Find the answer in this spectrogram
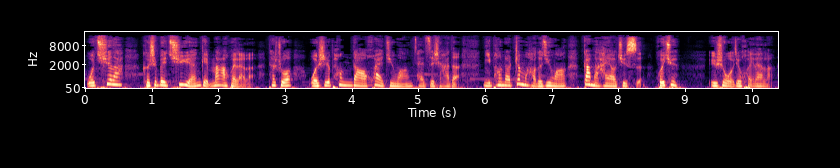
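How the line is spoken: Cheerful, laughing. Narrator (Chinese): 刘罗锅笑呵呵地说道

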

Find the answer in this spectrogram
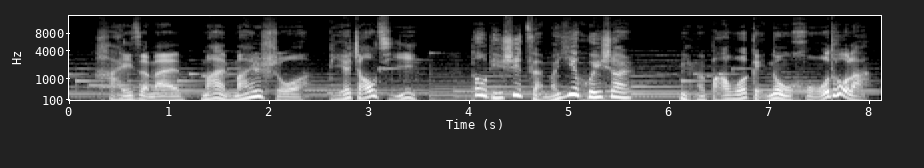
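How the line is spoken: Cheerful old woman. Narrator (Chinese): 熊婆婆笑呵呵地说

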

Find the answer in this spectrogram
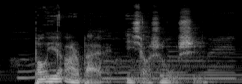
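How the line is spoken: Young woman, flat and casual. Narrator (Chinese): 姑娘淡淡的说出价格

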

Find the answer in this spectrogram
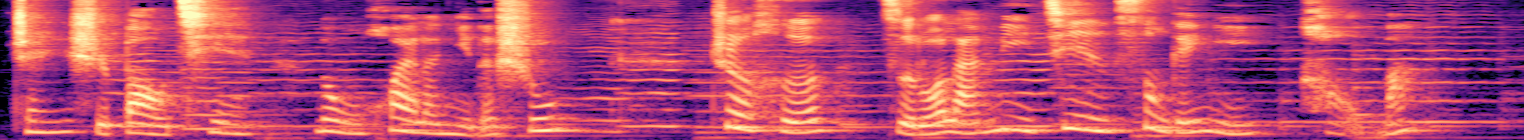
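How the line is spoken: Gentle. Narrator (Chinese): 皇后温柔地说

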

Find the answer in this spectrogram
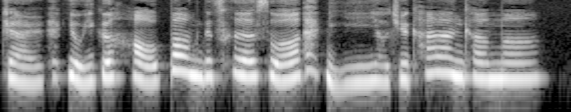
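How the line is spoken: Sly, mischievous. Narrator (Chinese): 妖怪就一脸坏笑地说

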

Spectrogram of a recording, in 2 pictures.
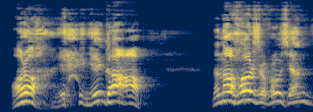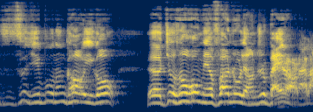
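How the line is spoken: Loud excited shout. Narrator (Chinese): 东方朔第一个发现此情此景，他高声叫道

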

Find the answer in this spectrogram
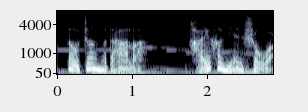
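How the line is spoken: Mumbling. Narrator (Chinese): 秋秋妈妈在嘟囔

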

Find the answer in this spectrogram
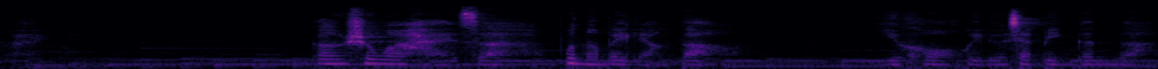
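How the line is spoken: Muttering. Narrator (Chinese): 舅妈在一边嘀咕

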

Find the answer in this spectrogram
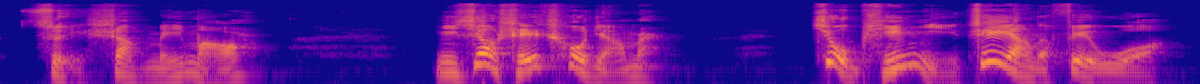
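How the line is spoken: Cold. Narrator (Chinese): 宋医生冷声的说道

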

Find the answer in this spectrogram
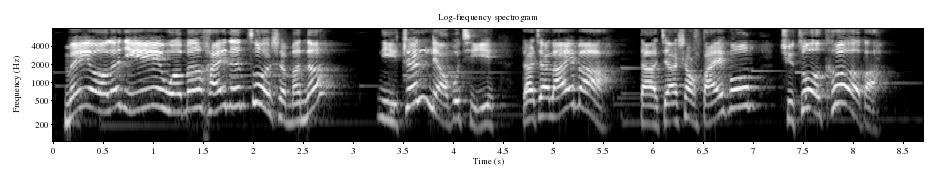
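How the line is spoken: Excited shout. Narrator (Chinese): 王克先生叫道

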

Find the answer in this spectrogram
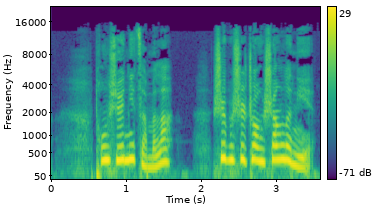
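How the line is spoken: Urgent, worried. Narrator (Chinese): 那群女生以为撞坏了人，声音更加急切了

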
